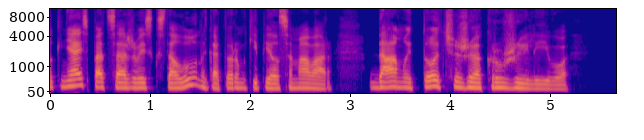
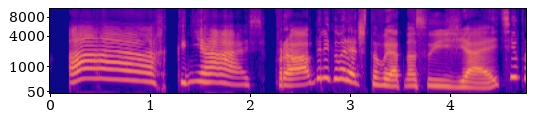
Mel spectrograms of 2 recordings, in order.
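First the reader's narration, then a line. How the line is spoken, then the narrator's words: Squeaky voice. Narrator (Russian): пропищала Фелисата Михайловна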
